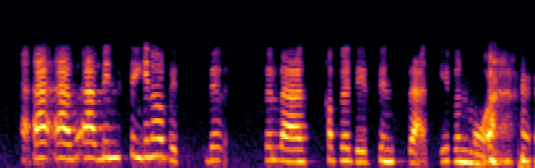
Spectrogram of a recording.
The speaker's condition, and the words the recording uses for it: Stuttering. Well, I choose not to at that point because I am, you know, upset. I stutter more, and I really, you know, do not want to make the situation worse.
